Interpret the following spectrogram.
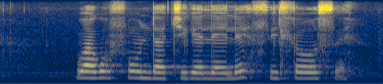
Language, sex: Zulu, female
